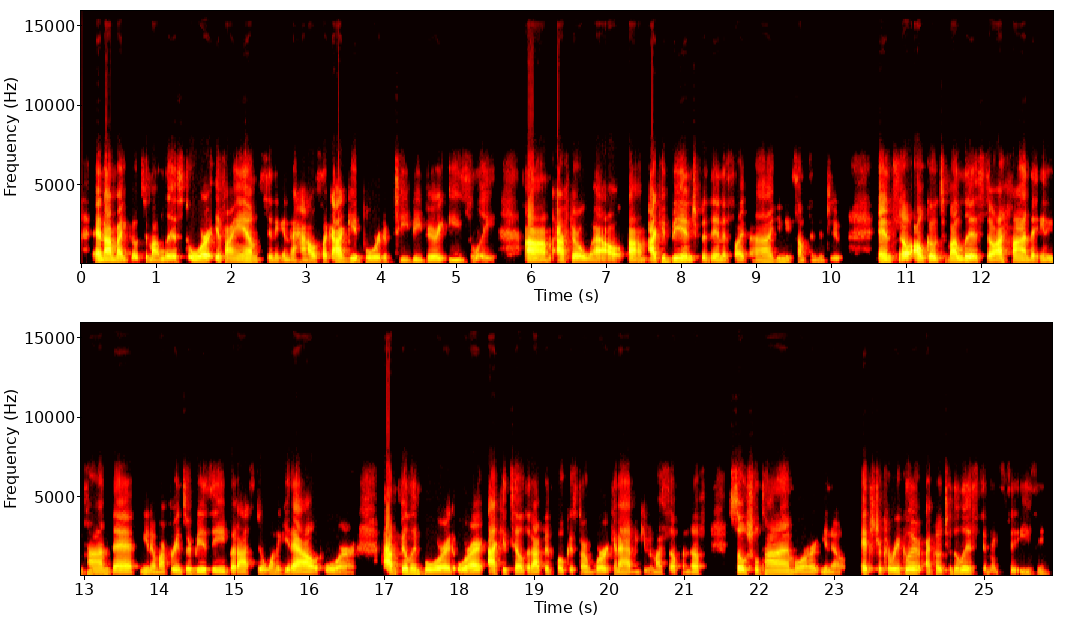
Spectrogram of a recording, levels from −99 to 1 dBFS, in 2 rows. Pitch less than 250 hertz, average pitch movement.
Yes: medium, 140 Hz; average, 3.2 semitones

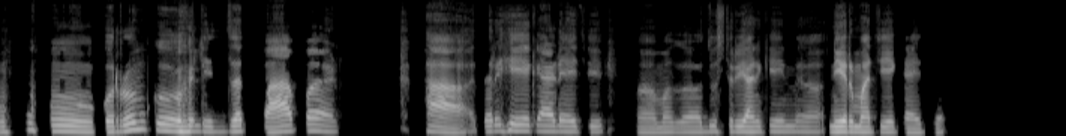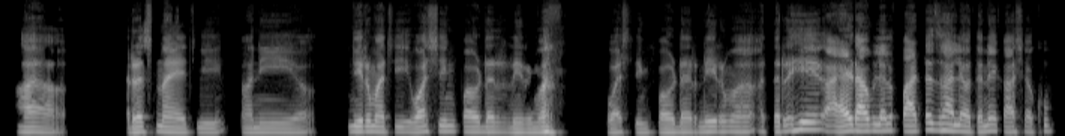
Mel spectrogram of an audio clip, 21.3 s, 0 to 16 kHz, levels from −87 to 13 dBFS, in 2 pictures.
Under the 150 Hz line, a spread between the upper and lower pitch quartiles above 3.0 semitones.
No: medium, 140 Hz; narrow, 2.5 semitones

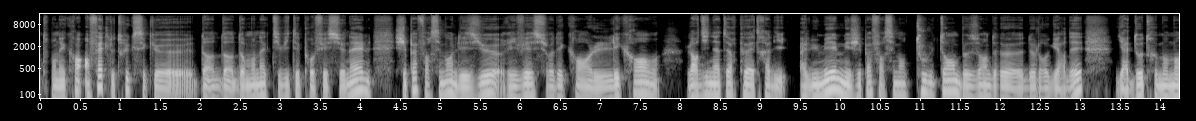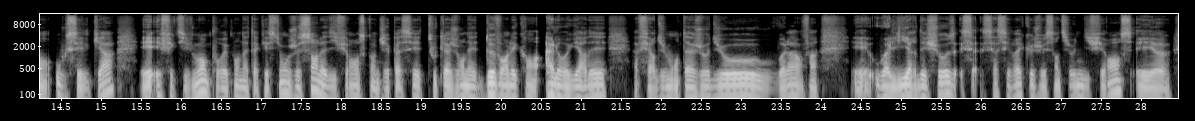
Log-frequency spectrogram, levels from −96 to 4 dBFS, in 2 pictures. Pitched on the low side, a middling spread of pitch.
Yes: very low, 90 Hz; average, 3.2 semitones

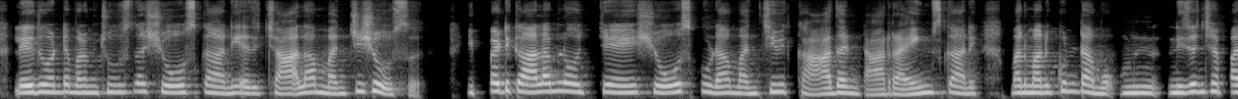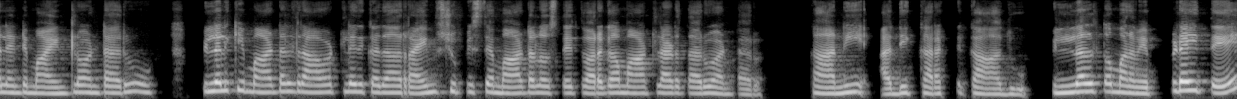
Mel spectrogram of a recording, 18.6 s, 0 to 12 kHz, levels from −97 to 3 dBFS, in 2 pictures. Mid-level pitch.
No: high, 230 Hz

